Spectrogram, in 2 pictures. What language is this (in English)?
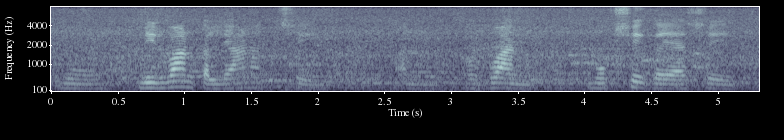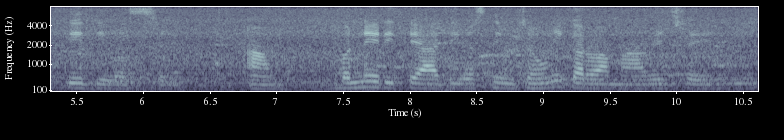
Gujarati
